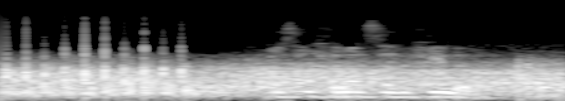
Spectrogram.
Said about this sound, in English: And this video, calls to prayer and anti-government protest chants, can be heard over heavy gunfire.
